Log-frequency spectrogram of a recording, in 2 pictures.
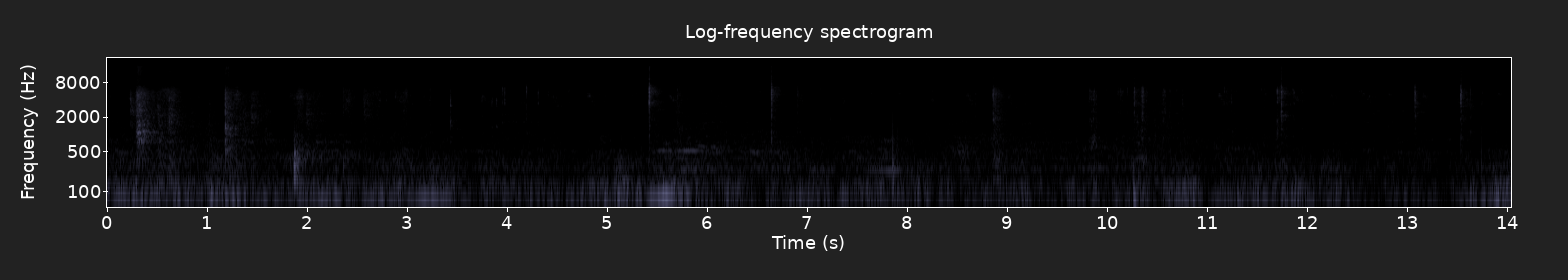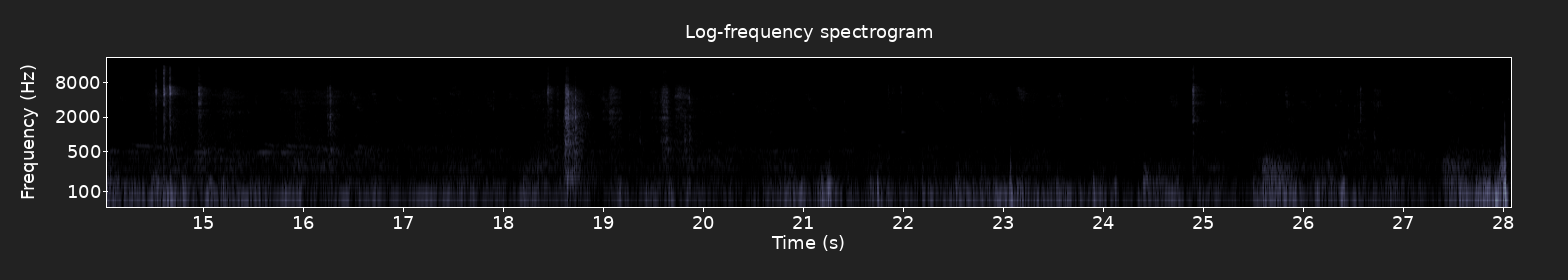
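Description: Handling noise from wall light-switch mechanisms and their wires being worked in a wall box: scattered light clicks and taps with rustling, and a few louder sharp clicks about halfway through and about two-thirds of the way through.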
